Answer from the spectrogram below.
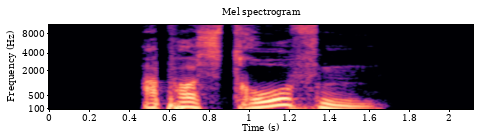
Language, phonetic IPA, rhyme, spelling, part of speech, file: German, [apoˈstʁoːfn̩], -oːfn̩, Apostrophen, noun, De-Apostrophen.ogg
- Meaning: dative plural of Apostroph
